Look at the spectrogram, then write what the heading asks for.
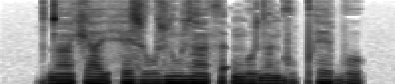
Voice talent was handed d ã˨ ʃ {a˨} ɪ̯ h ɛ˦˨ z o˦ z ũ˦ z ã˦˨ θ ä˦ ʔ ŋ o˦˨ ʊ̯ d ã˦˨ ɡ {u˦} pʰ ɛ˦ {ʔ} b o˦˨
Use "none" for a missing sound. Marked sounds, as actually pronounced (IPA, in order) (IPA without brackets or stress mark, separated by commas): a˨, u˦, none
